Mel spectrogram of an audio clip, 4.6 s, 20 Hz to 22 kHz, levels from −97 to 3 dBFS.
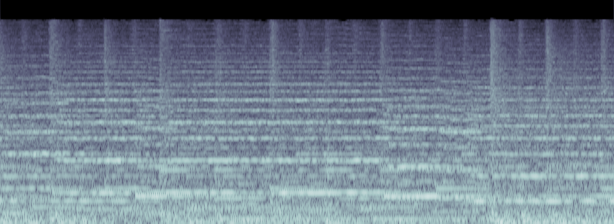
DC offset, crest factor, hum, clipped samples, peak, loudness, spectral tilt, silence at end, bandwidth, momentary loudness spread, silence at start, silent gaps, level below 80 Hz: under 0.1%; 10 dB; none; under 0.1%; -6 dBFS; -15 LUFS; -5 dB/octave; 0 s; 15.5 kHz; 1 LU; 0 s; none; -24 dBFS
